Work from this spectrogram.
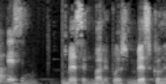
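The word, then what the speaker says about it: Vaesen: Según el autor, como esto es, creo que es Suecia, sí, sueco el autor, les digo que se pronunciaba Baesen.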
